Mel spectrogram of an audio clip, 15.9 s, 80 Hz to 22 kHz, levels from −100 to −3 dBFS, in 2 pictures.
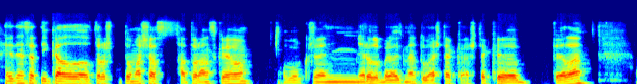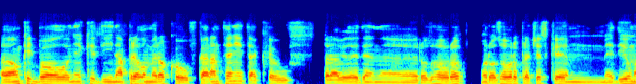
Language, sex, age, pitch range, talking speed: Slovak, male, 20-39, 95-110 Hz, 130 wpm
